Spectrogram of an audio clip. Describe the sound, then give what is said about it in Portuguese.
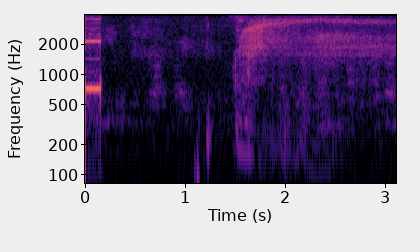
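A voicemail beep on a phone line: one short, loud electronic tone at the very start, followed by faint low noises and a soft hiss. “Deixa o seu recado após o sinal. É o que eu escuto quando eu ligo pra ela.”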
